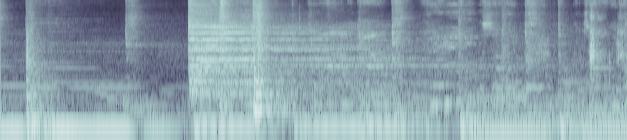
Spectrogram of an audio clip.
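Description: Acoustic drum kit played along to a recorded song with a steady bass line: snare, bass drum and cymbal hits, with a loud cymbal crash about two seconds in after a short drop in the music.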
